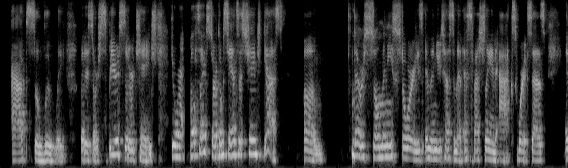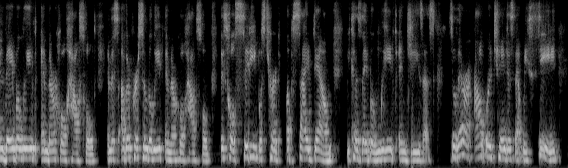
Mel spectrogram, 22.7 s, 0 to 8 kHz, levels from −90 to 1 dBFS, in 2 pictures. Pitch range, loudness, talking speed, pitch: 150-190 Hz, -27 LUFS, 175 wpm, 170 Hz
